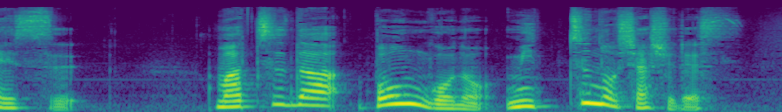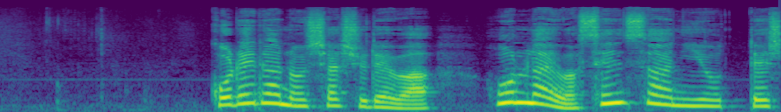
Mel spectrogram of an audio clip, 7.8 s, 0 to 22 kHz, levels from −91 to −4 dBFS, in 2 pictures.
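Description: No technical faults detected.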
